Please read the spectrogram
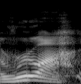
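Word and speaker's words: Ruah (רוח): Darkness covered the surface of the watery depths, and the Spirit of God, the Ruah in Hebrew, that's how you say it, was hovering over the surface of the waters.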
